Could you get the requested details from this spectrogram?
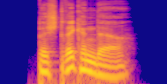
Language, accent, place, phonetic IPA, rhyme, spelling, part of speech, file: German, Germany, Berlin, [bəˈʃtʁɪkn̩dɐ], -ɪkn̩dɐ, bestrickender, adjective, De-bestrickender.ogg
- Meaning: 1. comparative degree of bestrickend 2. inflection of bestrickend: strong/mixed nominative masculine singular 3. inflection of bestrickend: strong genitive/dative feminine singular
